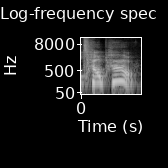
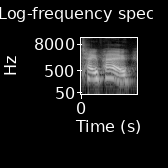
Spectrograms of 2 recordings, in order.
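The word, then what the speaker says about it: Taupō: It's actually Topo.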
